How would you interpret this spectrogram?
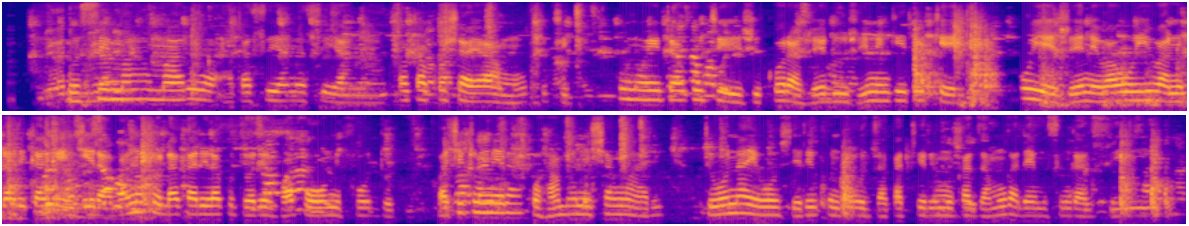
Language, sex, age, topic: Ndau, female, 36-49, education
